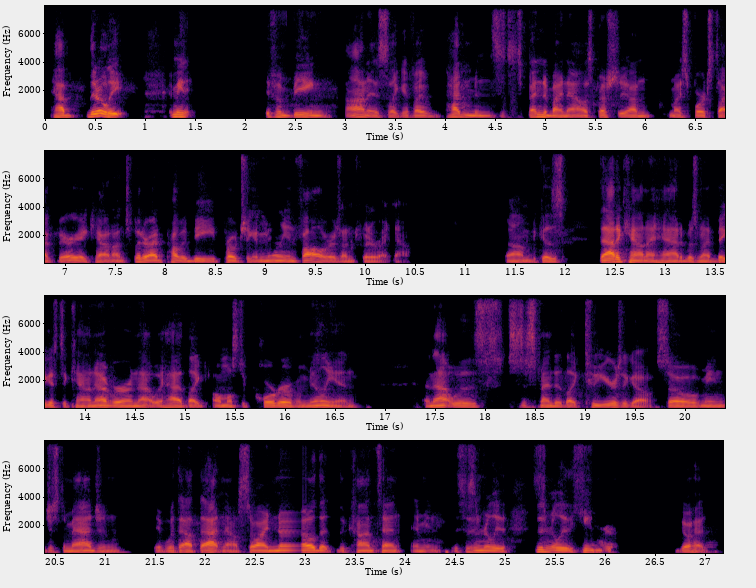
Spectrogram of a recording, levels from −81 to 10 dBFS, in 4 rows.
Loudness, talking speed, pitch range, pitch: -26 LUFS, 205 wpm, 85-100 Hz, 90 Hz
